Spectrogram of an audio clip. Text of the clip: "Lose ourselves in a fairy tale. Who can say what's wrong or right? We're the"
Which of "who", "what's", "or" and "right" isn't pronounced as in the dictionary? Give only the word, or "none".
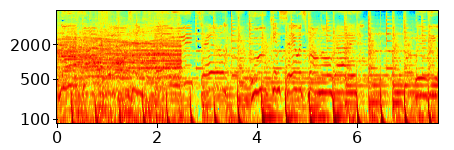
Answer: or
